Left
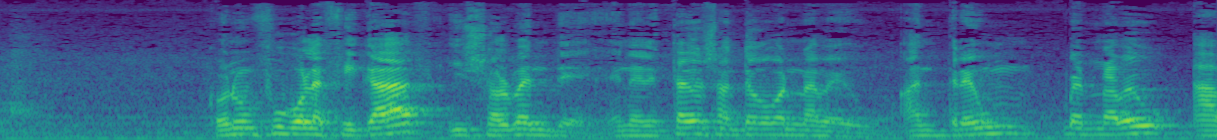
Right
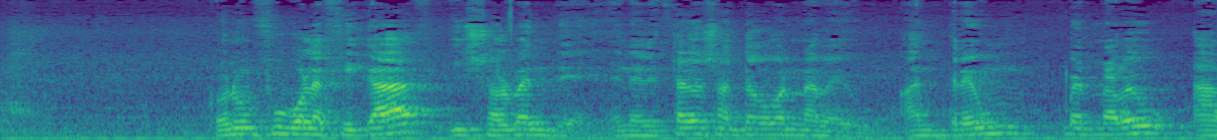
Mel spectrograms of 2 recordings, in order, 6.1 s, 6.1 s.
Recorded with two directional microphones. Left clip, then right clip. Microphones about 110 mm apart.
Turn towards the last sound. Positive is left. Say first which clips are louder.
# left 3 dB
turn(degrees=25)  # may be behind; listen again after turning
